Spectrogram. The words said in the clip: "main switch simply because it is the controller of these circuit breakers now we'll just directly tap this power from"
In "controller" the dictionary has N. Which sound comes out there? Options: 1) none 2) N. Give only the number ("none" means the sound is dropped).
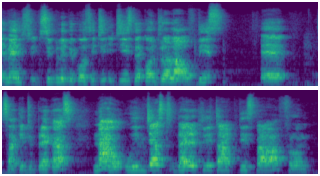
2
